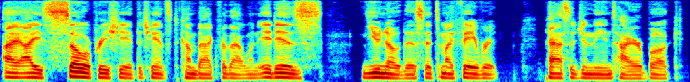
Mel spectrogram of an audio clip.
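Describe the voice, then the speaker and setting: A man chats casually about a book as a podcast co-host. His voice sits a little low and he sounds earnest and reflective. The recording is dry. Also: level tone, moderate pace, a bit bright, dry recording.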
